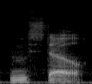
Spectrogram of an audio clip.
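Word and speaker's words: Gusteau: Definitely not spelled right, but it's pronounced Gusto.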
